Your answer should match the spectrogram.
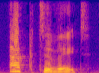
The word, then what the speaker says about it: activate: more a higher pitch it has to be said as activate activate you can see the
